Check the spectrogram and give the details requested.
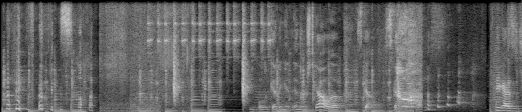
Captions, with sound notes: How do you put these on? People are getting it in their scallop-- Scallop. Scallop? [LAUGHS] Hey, guys.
